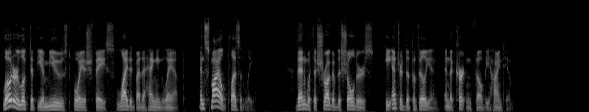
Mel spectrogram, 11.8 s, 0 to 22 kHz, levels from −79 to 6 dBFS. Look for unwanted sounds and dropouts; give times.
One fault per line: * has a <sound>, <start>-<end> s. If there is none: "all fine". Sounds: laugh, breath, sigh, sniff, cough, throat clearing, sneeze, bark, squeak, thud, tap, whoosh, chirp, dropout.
all fine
